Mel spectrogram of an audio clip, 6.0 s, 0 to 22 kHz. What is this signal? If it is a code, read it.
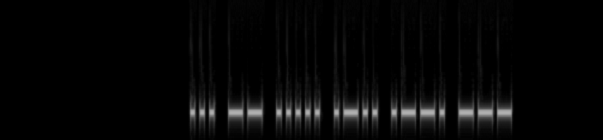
Morse code, heard as a keyed tone, about 25 wpm, 690 Hz. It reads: SM5LPO
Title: DXCC-100 Call Signs - 6 Characters - 25wpm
